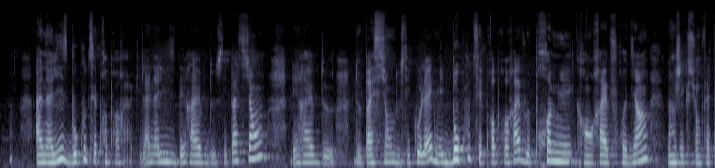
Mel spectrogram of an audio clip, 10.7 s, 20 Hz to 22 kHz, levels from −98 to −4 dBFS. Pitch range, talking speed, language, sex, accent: 175-220 Hz, 190 wpm, French, female, French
